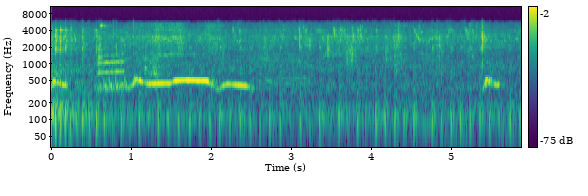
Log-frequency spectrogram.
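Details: Male Pelung dove kept alone for treatment in Indonesia after its voice faded during six months in a breeding cage; a wavering low coo about one and a half seconds long, then silence and a short final note.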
